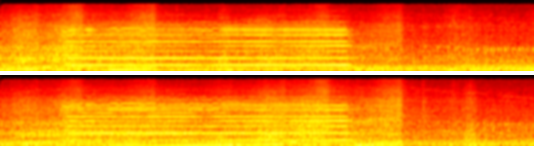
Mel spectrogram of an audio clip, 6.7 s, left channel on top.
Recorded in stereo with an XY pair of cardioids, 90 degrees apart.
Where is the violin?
20° left, 3.5 m.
